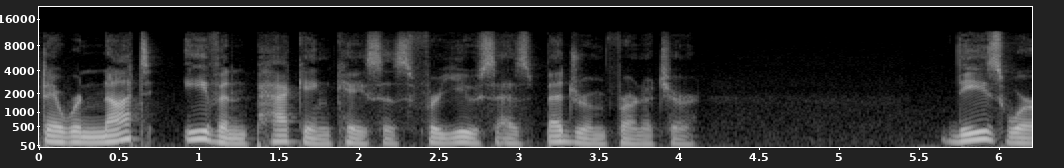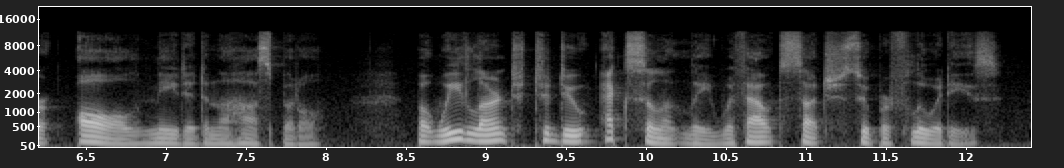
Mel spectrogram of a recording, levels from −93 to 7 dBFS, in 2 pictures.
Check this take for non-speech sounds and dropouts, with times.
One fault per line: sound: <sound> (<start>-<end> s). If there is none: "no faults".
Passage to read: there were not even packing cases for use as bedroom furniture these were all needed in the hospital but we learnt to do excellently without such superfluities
no faults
